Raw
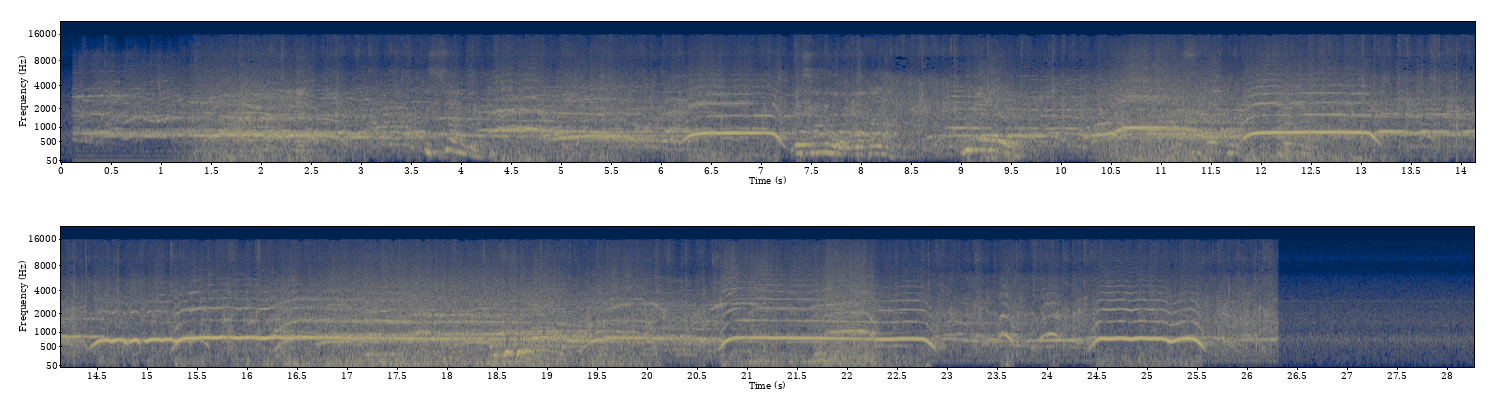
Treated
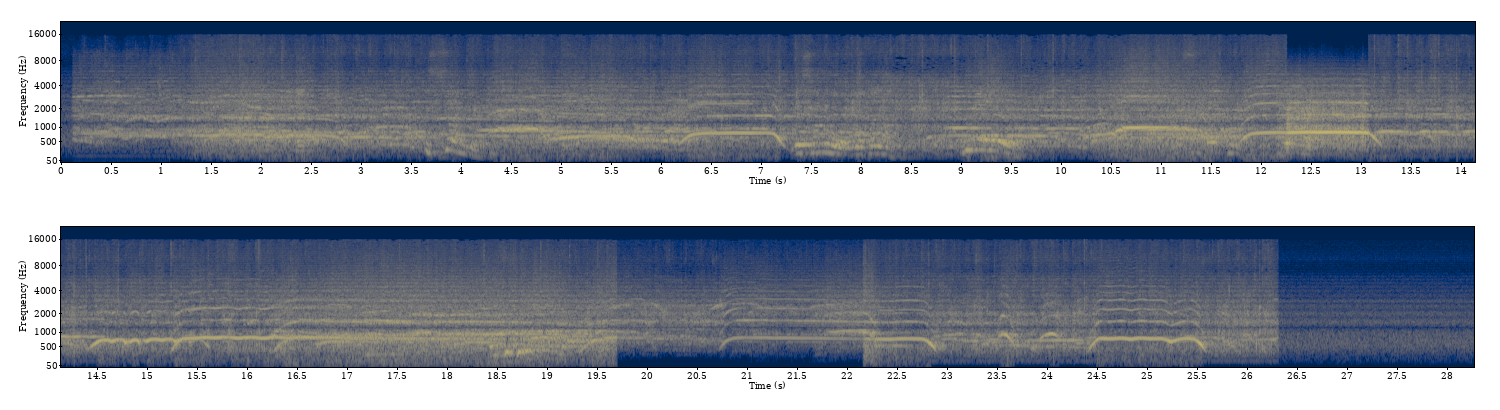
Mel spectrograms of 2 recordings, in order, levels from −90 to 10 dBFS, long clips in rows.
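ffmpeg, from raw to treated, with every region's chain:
-filter_complex "[0:a]asettb=1/sr,asplit=3[s0][s1][s2];[s0]atrim=end=1.084[s3];[s1]atrim=start=1.08:end=2.03,asetpts=PTS-STARTPTS,afade=t=in:d=0.004:c=qsin,afade=t=out:st=0.946:d=0.004:c=qsin,highpass=160,highshelf=f=10000:g=5.5[s4];[s2]atrim=start=2.026[s5];[s3][s4]acrossfade=d=0.004:c1=hsin:c2=qsin[s6];[s6][s5]acrossfade=d=0.004:c1=qsin:c2=hsin,asettb=1/sr,asplit=3[s7][s8][s9];[s7]atrim=end=12.254[s10];[s8]atrim=start=12.25:end=13.07,asetpts=PTS-STARTPTS,afade=t=in:d=0.004:c=qsin,afade=t=out:st=0.816:d=0.004:c=qsin,aeval=exprs='0.316*sin(PI/2*2.82*val(0)/0.316)':c=same,highpass=240,lowpass=2300[s11];[s9]atrim=start=13.066[s12];[s10][s11]acrossfade=d=0.004:c1=hsin:c2=qsin[s13];[s13][s12]acrossfade=d=0.004:c1=qsin:c2=hsin,asettb=1/sr,asplit=3[s14][s15][s16];[s14]atrim=end=19.694[s17];[s15]atrim=start=19.69:end=22.16,asetpts=PTS-STARTPTS,afade=t=in:d=0.004:c=qsin,afade=t=out:st=2.466:d=0.004:c=qsin,highpass=1300,acrossover=split=3100[s18][s19];[s19]acompressor=threshold=0.00631:ratio=4:attack=1:release=60[s20];[s18][s20]amix=inputs=2:normalize=0[s21];[s16]atrim=start=22.156[s22];[s17][s21]acrossfade=d=0.004:c1=hsin:c2=qsin[s23];[s23][s22]acrossfade=d=0.004:c1=qsin:c2=hsin,highpass=310,bandreject=f=1200:w=8.5,aecho=1:1:2:0.39"

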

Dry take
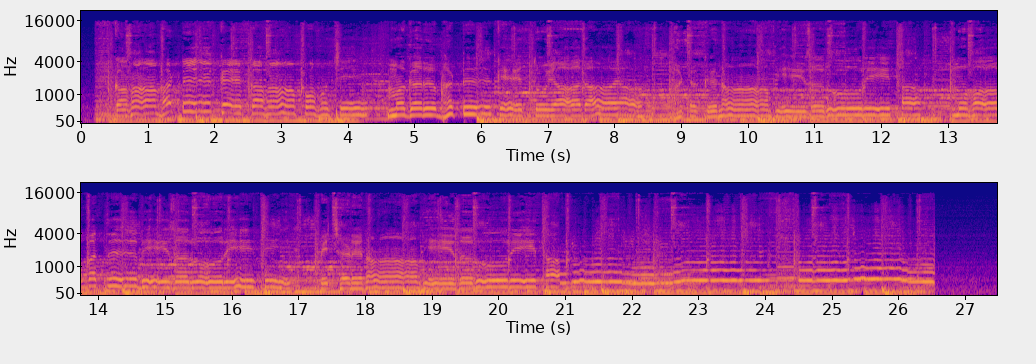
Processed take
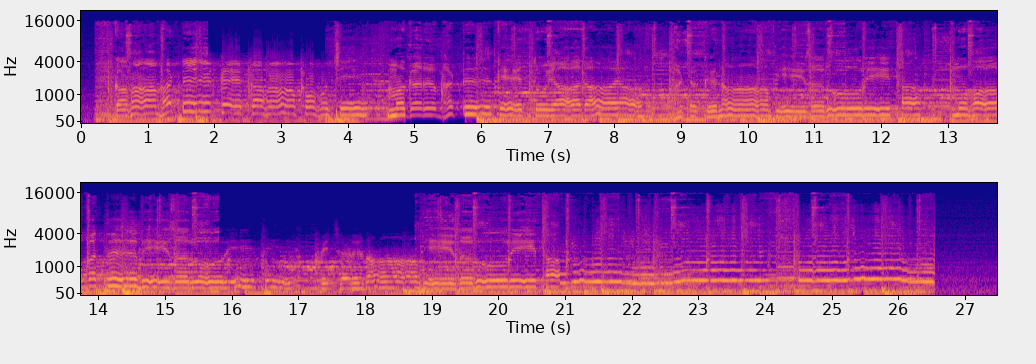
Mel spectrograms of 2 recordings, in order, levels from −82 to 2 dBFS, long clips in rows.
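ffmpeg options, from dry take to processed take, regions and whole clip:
-filter_complex "[0:a]asettb=1/sr,asplit=3[s0][s1][s2];[s0]atrim=end=1.904[s3];[s1]atrim=start=1.9:end=3.67,asetpts=PTS-STARTPTS,afade=t=in:d=0.004:c=qsin,afade=t=out:st=1.766:d=0.004:c=qsin,lowpass=f=3500:w=0.5412,lowpass=f=3500:w=1.3066,equalizer=f=67:w=0.43:g=-12,aeval=exprs='clip(val(0),-1,0.0891)':c=same[s4];[s2]atrim=start=3.666[s5];[s3][s4]acrossfade=d=0.004:c1=hsin:c2=qsin[s6];[s6][s5]acrossfade=d=0.004:c1=qsin:c2=hsin,asettb=1/sr,asplit=3[s7][s8][s9];[s7]atrim=end=4.864[s10];[s8]atrim=start=4.86:end=5.77,asetpts=PTS-STARTPTS,afade=t=in:d=0.004:c=qsin,afade=t=out:st=0.906:d=0.004:c=qsin,highpass=f=1000:p=1,bandreject=f=3900:w=16[s11];[s9]atrim=start=5.766[s12];[s10][s11]acrossfade=d=0.004:c1=hsin:c2=qsin[s13];[s13][s12]acrossfade=d=0.004:c1=qsin:c2=hsin,asettb=1/sr,asplit=3[s14][s15][s16];[s14]atrim=end=13.974[s17];[s15]atrim=start=13.97:end=14.64,asetpts=PTS-STARTPTS,afade=t=in:d=0.004:c=qsin,afade=t=out:st=0.666:d=0.004:c=qsin,lowpass=f=2600:p=1,acontrast=22,asoftclip=type=hard:threshold=0.282[s18];[s16]atrim=start=14.636[s19];[s17][s18]acrossfade=d=0.004:c1=hsin:c2=qsin[s20];[s20][s19]acrossfade=d=0.004:c1=qsin:c2=hsin,asettb=1/sr,asplit=3[s21][s22][s23];[s21]atrim=end=15.814[s24];[s22]atrim=start=15.81:end=18.75,asetpts=PTS-STARTPTS,afade=t=in:d=0.004:c=qsin,afade=t=out:st=2.936:d=0.004:c=qsin,lowpass=f=1300:t=q:w=1.7,flanger=delay=16.5:depth=3.1:speed=1.6[s25];[s23]atrim=start=18.746[s26];[s24][s25]acrossfade=d=0.004:c1=hsin:c2=qsin[s27];[s27][s26]acrossfade=d=0.004:c1=qsin:c2=hsin"

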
